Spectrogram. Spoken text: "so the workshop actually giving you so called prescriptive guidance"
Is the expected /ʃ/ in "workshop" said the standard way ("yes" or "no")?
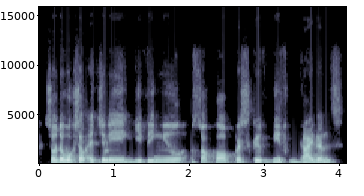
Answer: no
